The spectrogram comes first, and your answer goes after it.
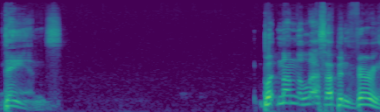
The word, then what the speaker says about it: DAZN: you know the zone it's spelled a the AZN dance but nonetheless I've been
